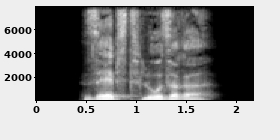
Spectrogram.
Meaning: inflection of selbstlos: 1. strong/mixed nominative/accusative feminine singular comparative degree 2. strong nominative/accusative plural comparative degree
- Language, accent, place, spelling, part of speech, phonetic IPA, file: German, Germany, Berlin, selbstlosere, adjective, [ˈzɛlpstˌloːzəʁə], De-selbstlosere.ogg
